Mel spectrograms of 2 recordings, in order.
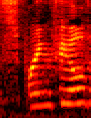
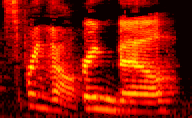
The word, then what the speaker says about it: Springville: Is it Springfield? Springville.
